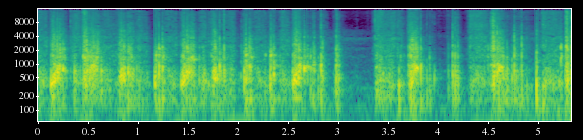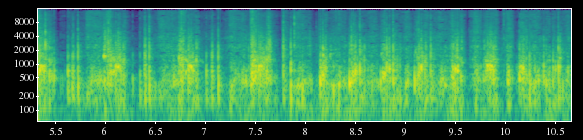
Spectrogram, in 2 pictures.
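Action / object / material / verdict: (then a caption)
scrape / rough stone scraped with a comb / stone / none. A comb is pressed and scraped quickly across the textured surface of a dark, rough, solid rock. It makes a steady run of short, dry, rasping strokes centered in the midrange, with little bass. There is a brief pause near the three-second mark before the fast scraping resumes.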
